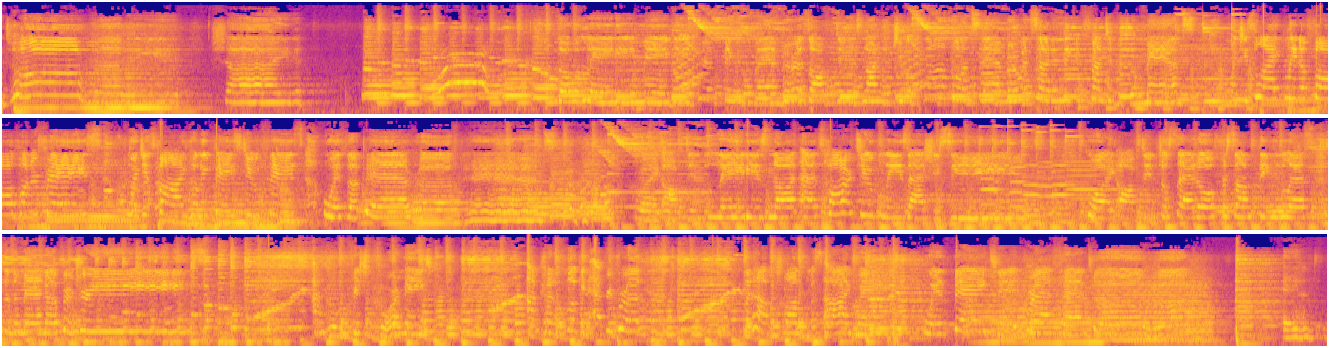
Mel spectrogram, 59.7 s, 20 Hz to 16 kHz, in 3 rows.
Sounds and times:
Music: 0.0 - 59.6
Female singing: 8.3 - 17.8, 21.8 - 28.2, 29.4 - 35.3, 36.2 - 42.6, 44.4 - 46.2, 50.9 - 53.0.

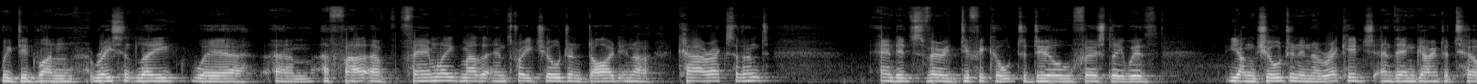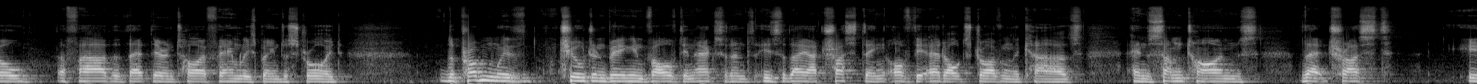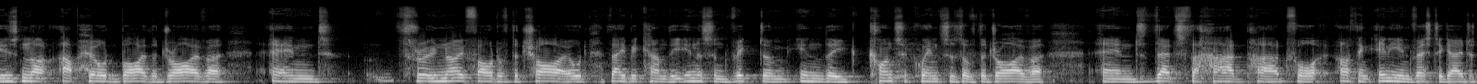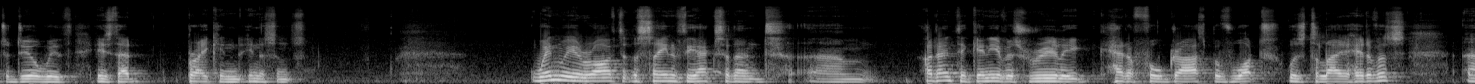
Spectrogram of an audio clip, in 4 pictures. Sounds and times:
Speech: 0.0 - 7.8, 8.7 - 11.6, 12.2 - 18.3, 19.2 - 47.4, 49.6 - 59.0.

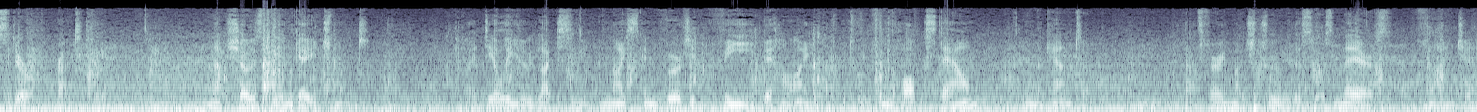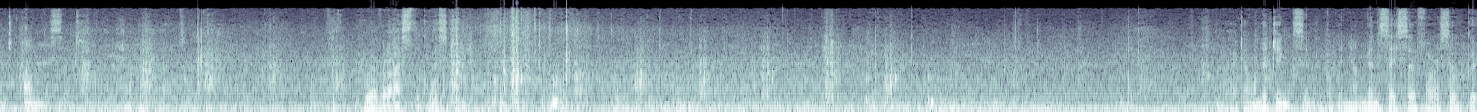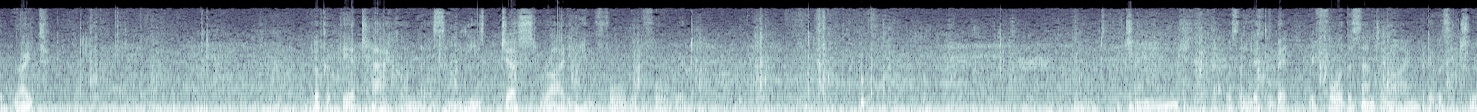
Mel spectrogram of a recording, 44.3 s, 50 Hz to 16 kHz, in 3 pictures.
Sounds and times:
Speech: 0.0 - 1.2, 2.0 - 3.7, 4.6 - 16.7, 18.4 - 19.6, 27.0 - 30.1, 32.6 - 36.5, 39.0 - 44.3
Outside, urban or manmade: 0.0 - 44.3
Horse: 0.1 - 44.3.

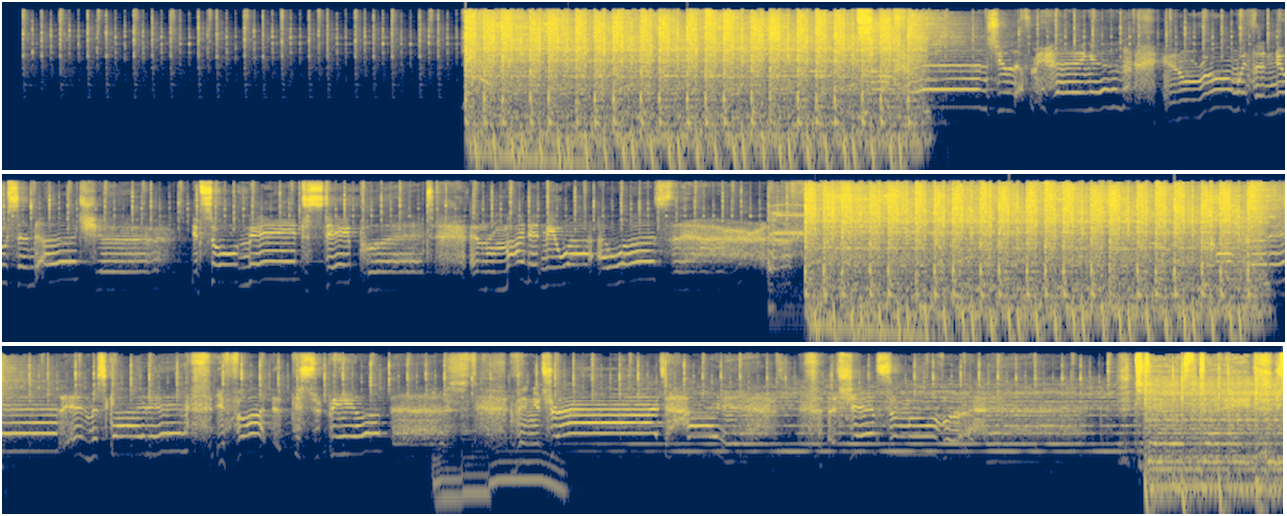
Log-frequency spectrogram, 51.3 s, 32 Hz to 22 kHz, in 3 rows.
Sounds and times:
Hip hop music: 6.2 - 15.1, 27.2 - 51.3.

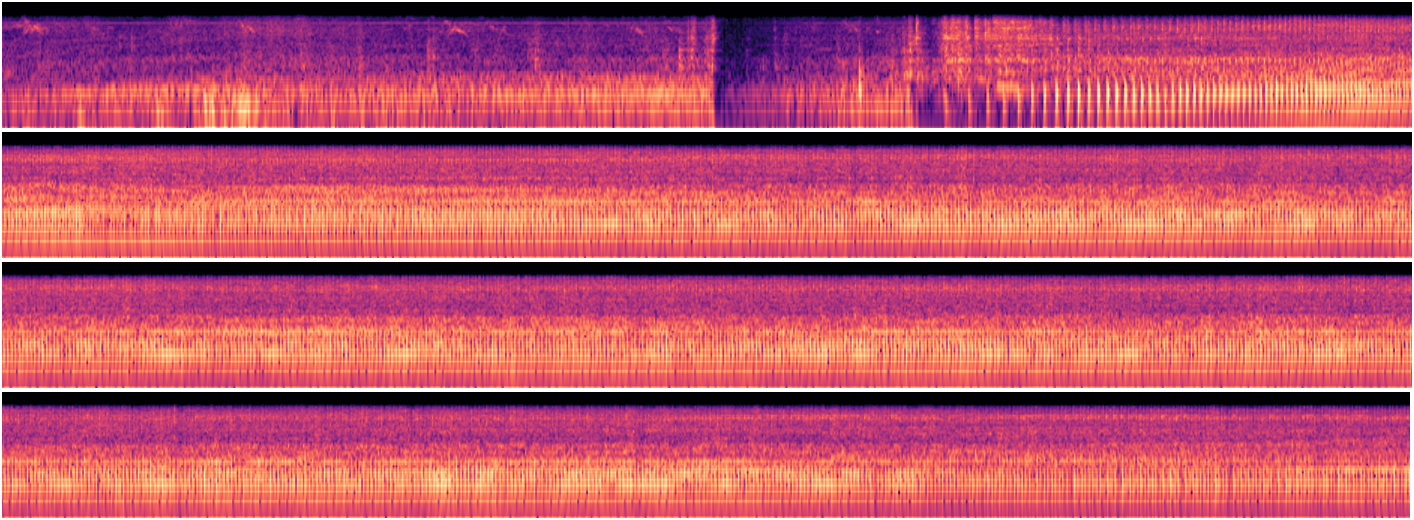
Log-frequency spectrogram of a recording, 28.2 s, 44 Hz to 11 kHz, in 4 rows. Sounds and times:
Power tool: 0.0 - 28.1.

